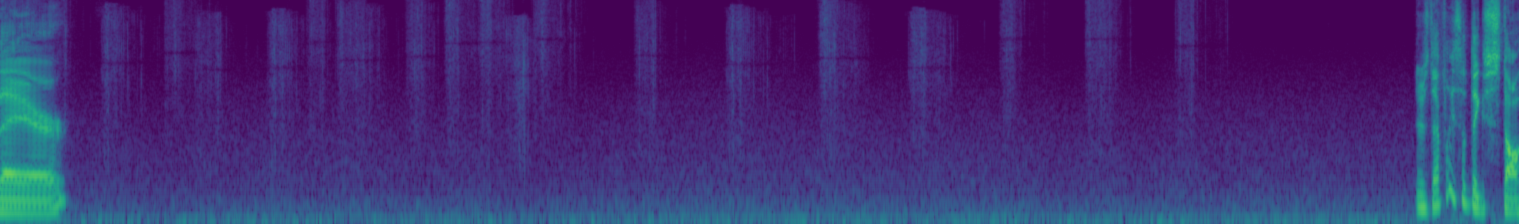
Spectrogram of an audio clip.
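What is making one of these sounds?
Footsteps crunch softly on dry leaves and twigs.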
